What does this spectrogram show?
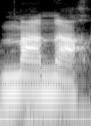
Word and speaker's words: mana: Of mana, like magic. Yeah, okay. You mana. Mana. Mana. There's no R in it.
